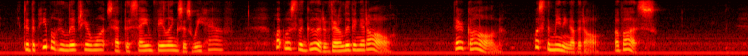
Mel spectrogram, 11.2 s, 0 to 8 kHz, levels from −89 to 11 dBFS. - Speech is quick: No, average, 170 wpm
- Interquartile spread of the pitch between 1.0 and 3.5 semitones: No, average, 4.2 semitones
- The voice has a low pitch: No, high, 230 Hz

